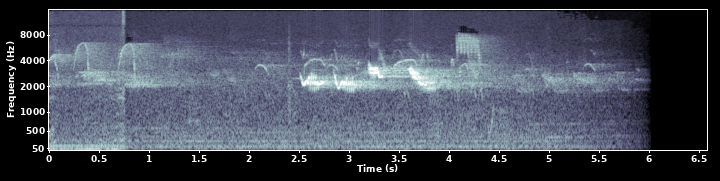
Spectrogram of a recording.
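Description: Birds chirping in short, repeated calls, faint at first and brightest about midway, fading out just before the end.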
